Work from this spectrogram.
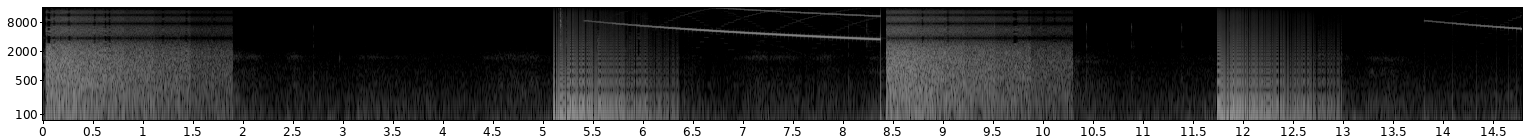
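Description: Artillery fire and explosions in the Atari 8-bit game Beach-Head: loud bursts of harsh noise alternate with descending whistling tones and short quiet gaps, repeating across the stretch.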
